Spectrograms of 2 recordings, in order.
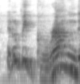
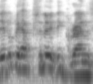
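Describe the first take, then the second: First: Slow high soothing reassurance; reassuring. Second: Quick high chirpy reassurance; brisk reassurance. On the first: To nervous Simone about driving, soothing reassurance. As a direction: talk her down gently, drawn out. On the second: To Simone again, quick upbeat reassurance. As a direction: rattle it off brightly. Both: Acted.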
